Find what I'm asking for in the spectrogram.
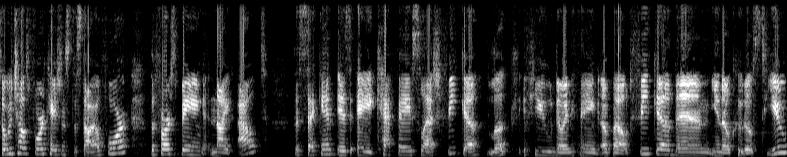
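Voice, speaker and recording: In an American accent, a woman with an unremarkable speaking voice talks at a fairly slow pace, her fairly high pitch carried by lively intonation. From United States. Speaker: fashion and style vlogger. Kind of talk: casual vlog talk to camera.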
